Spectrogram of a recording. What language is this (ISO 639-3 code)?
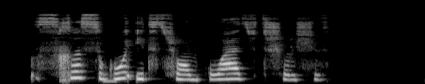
abk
